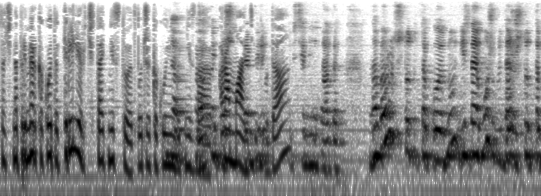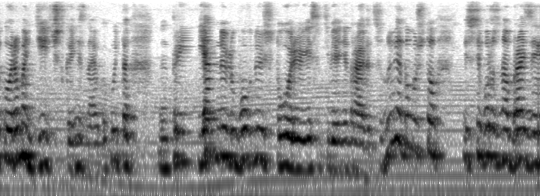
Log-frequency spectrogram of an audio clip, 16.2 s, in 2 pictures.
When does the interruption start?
2.5 s

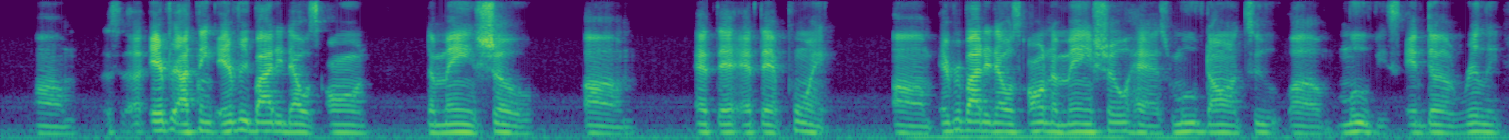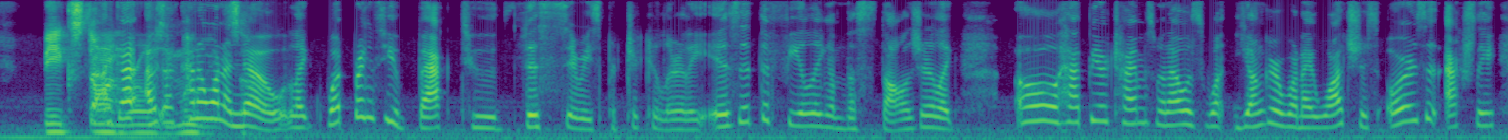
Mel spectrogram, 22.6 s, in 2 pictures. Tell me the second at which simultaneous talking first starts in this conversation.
11.9 s

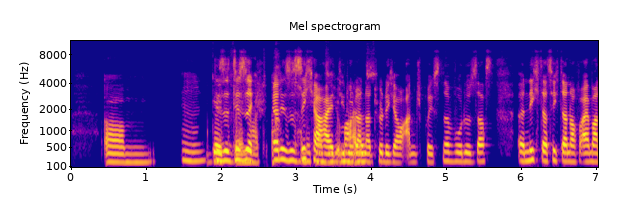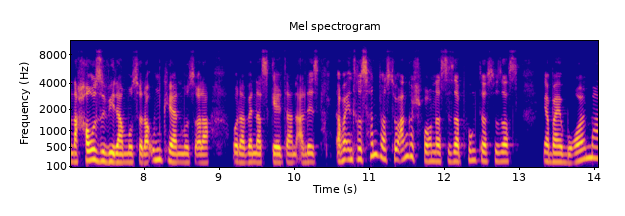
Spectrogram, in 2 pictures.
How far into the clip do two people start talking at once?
1.9 s

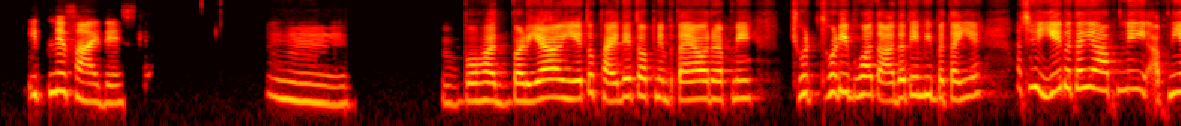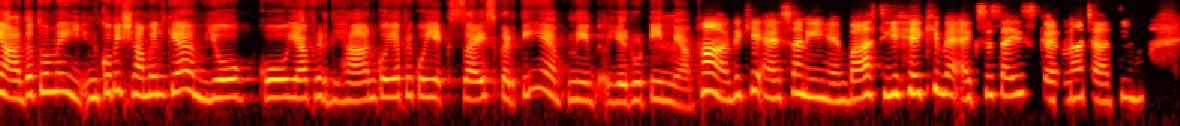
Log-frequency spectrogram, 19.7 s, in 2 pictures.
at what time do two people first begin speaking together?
none

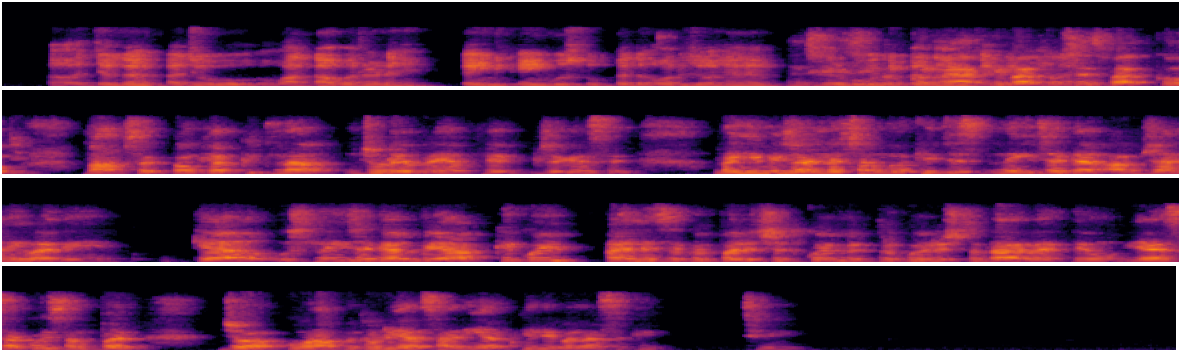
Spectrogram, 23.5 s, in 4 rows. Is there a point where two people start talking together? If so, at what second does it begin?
3.9 s

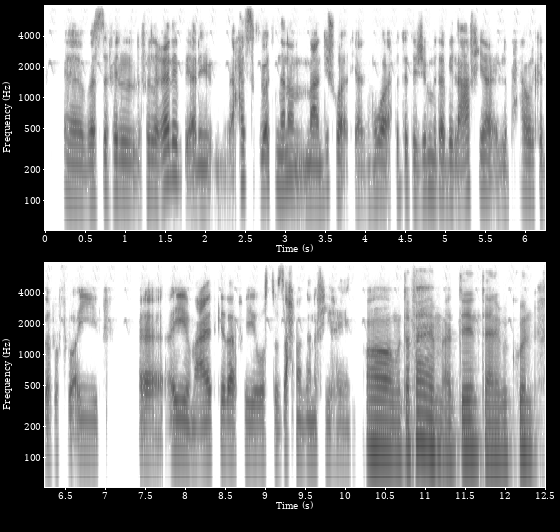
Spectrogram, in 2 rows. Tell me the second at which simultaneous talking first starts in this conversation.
none

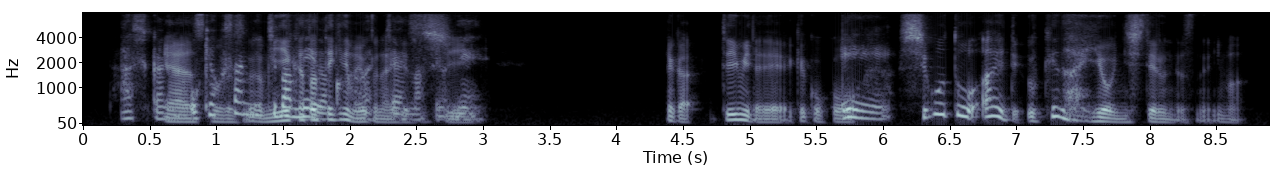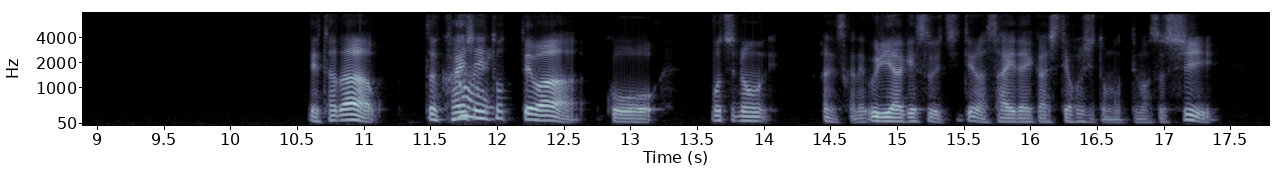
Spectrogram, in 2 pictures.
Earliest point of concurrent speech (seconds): 0.6 s

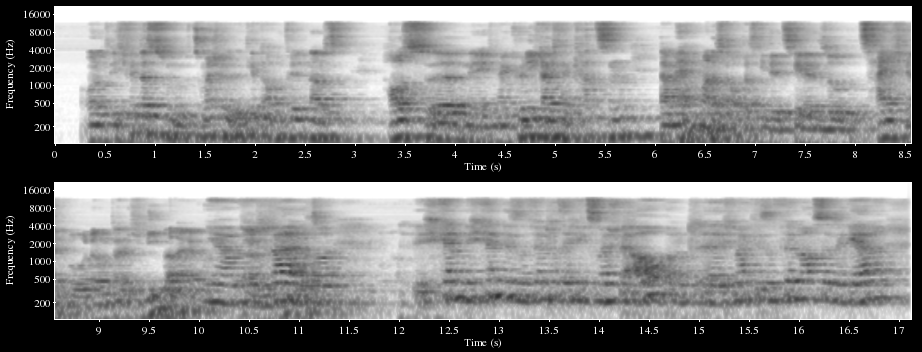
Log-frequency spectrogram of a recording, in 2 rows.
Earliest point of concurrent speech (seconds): 10.0 s

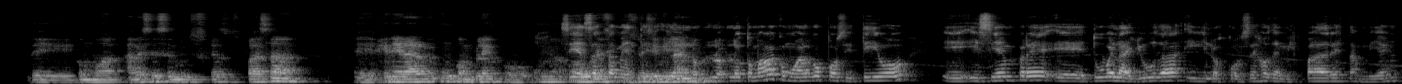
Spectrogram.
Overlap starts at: 5.4 s

